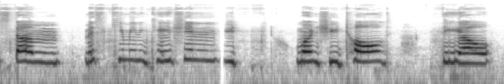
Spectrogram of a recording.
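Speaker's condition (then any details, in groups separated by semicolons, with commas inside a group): Cerebral palsy; uses wheelchair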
